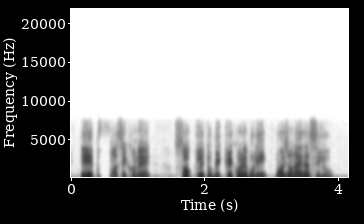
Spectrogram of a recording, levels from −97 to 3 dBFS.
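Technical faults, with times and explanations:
0.42 to 0.66 s, lost AMR speech frames: about 160 ms, fitting eight 20 ms frames, was concealed by reusing the last pitch and vocal tract settings at falling gain, so the sound drops to near silence within two frames. The spectrogram shows frozen harmonics dimming to a gap; the waveform shows a tapering envelope.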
